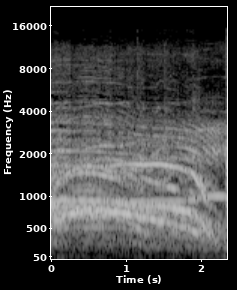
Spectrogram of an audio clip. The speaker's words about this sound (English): So I'm here at the Cavendish Arms in Stockwell, in London. Can I have a cheer from the audience?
